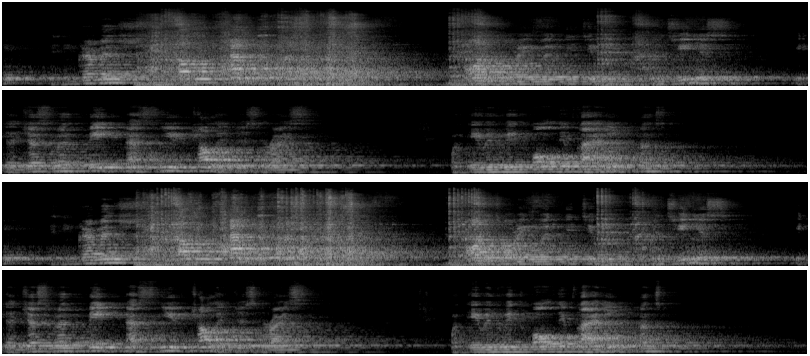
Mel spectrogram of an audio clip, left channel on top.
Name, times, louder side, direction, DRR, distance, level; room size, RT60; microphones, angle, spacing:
voice 1, 0.5-1.4 1.8-3.6 4.6-6.1 6.5-7.3 7.9-11.1 12.5-14.6, right 1 dB, 20° right, -5 dB, 2.3 m, -30 dB
sound 1, 1.3-3.9 4.4-5.0 5.3-5.5 5.9-6.6 6.8-7.0, right 2 dB, 40° right, 2.7 m, -32 dB
23.0 x 9.1 x 3.0 m, 3.0 s
head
